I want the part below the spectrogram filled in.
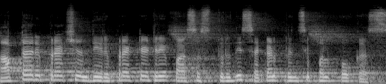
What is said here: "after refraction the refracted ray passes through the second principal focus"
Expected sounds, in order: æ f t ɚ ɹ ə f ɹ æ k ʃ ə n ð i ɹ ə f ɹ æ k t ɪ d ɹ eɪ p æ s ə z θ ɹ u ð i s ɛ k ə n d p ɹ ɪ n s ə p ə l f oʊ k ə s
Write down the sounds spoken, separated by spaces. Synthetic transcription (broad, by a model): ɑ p t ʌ ɹ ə p ɹ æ k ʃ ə n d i ɹ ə p ɹ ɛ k t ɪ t ɹ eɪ p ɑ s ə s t ɹ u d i s ɛ k ə n d p ɹ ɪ n s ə p ə l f oʊ k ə s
